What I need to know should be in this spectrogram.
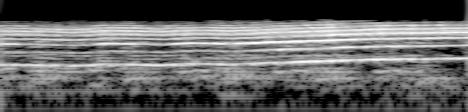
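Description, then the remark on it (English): A fire engine siren wails steadily on its own, its bright, harmonic-rich tone climbing slowly in pitch at a constant, fairly loud level throughout. “So, alaka-zippity-clang, I turned myself into a fire engine.”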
